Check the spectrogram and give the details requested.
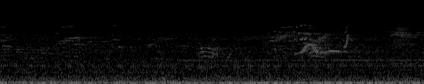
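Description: Birds calling now and then, short chirps and quick rising whistles, most of them in the second half, over a steady low background rumble.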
